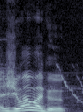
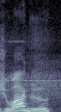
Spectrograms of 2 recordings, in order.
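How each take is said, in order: First: The name has an extra middle sound. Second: The name lacks the extra middle sound. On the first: The speaker calls it right. "there's an extra Y in there" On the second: The speaker calls it wrong. "I have been saying it wrong uh, because I've been saying Joagu"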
